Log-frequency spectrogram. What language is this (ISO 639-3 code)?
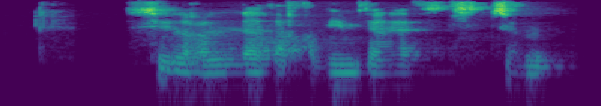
kab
